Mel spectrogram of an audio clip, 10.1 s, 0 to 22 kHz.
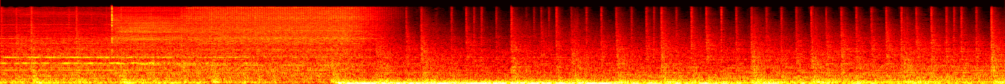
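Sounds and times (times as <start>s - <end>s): bristle disc brushing hiss: 0.9s - 4.0s.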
